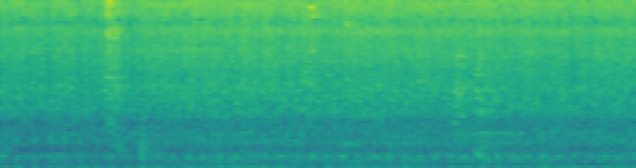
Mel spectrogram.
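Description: Chopped amaranth greens frying in a hot kadai on a gas stove, a steady sizzling hiss, under a steady low hum.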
